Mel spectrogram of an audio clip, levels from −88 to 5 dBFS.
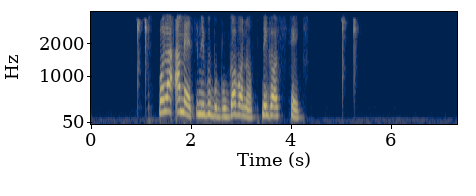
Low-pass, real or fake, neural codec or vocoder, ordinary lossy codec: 3.6 kHz; fake; codec, 44.1 kHz, 3.4 kbps, Pupu-Codec; MP3, 32 kbps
